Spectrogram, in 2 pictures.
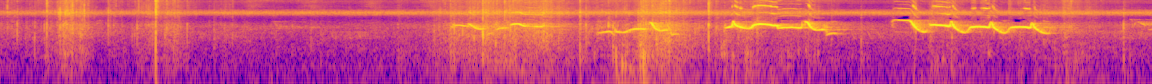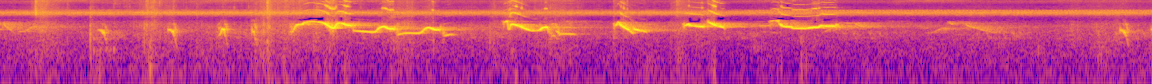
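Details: Cucak rumbai tungging being lured during a trapping session, singing bursts of high, clipped twittering and zigzag whistled notes, loosening into separate chirps repeated about twice a second, over a steady high electronic whine and faint rustling.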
